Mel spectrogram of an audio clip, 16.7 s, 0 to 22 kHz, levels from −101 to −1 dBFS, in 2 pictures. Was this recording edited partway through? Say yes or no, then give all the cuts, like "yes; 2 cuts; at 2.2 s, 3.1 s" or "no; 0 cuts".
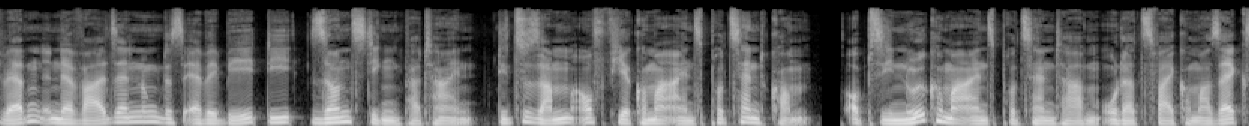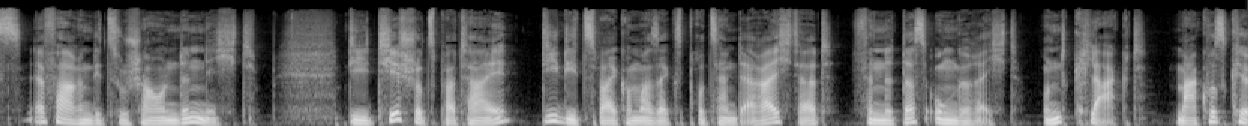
no; 0 cuts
